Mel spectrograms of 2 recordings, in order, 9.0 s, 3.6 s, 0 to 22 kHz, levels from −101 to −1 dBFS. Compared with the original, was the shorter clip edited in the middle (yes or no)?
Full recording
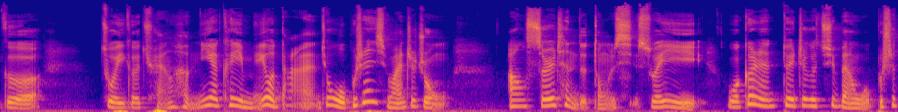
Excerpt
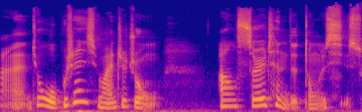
no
